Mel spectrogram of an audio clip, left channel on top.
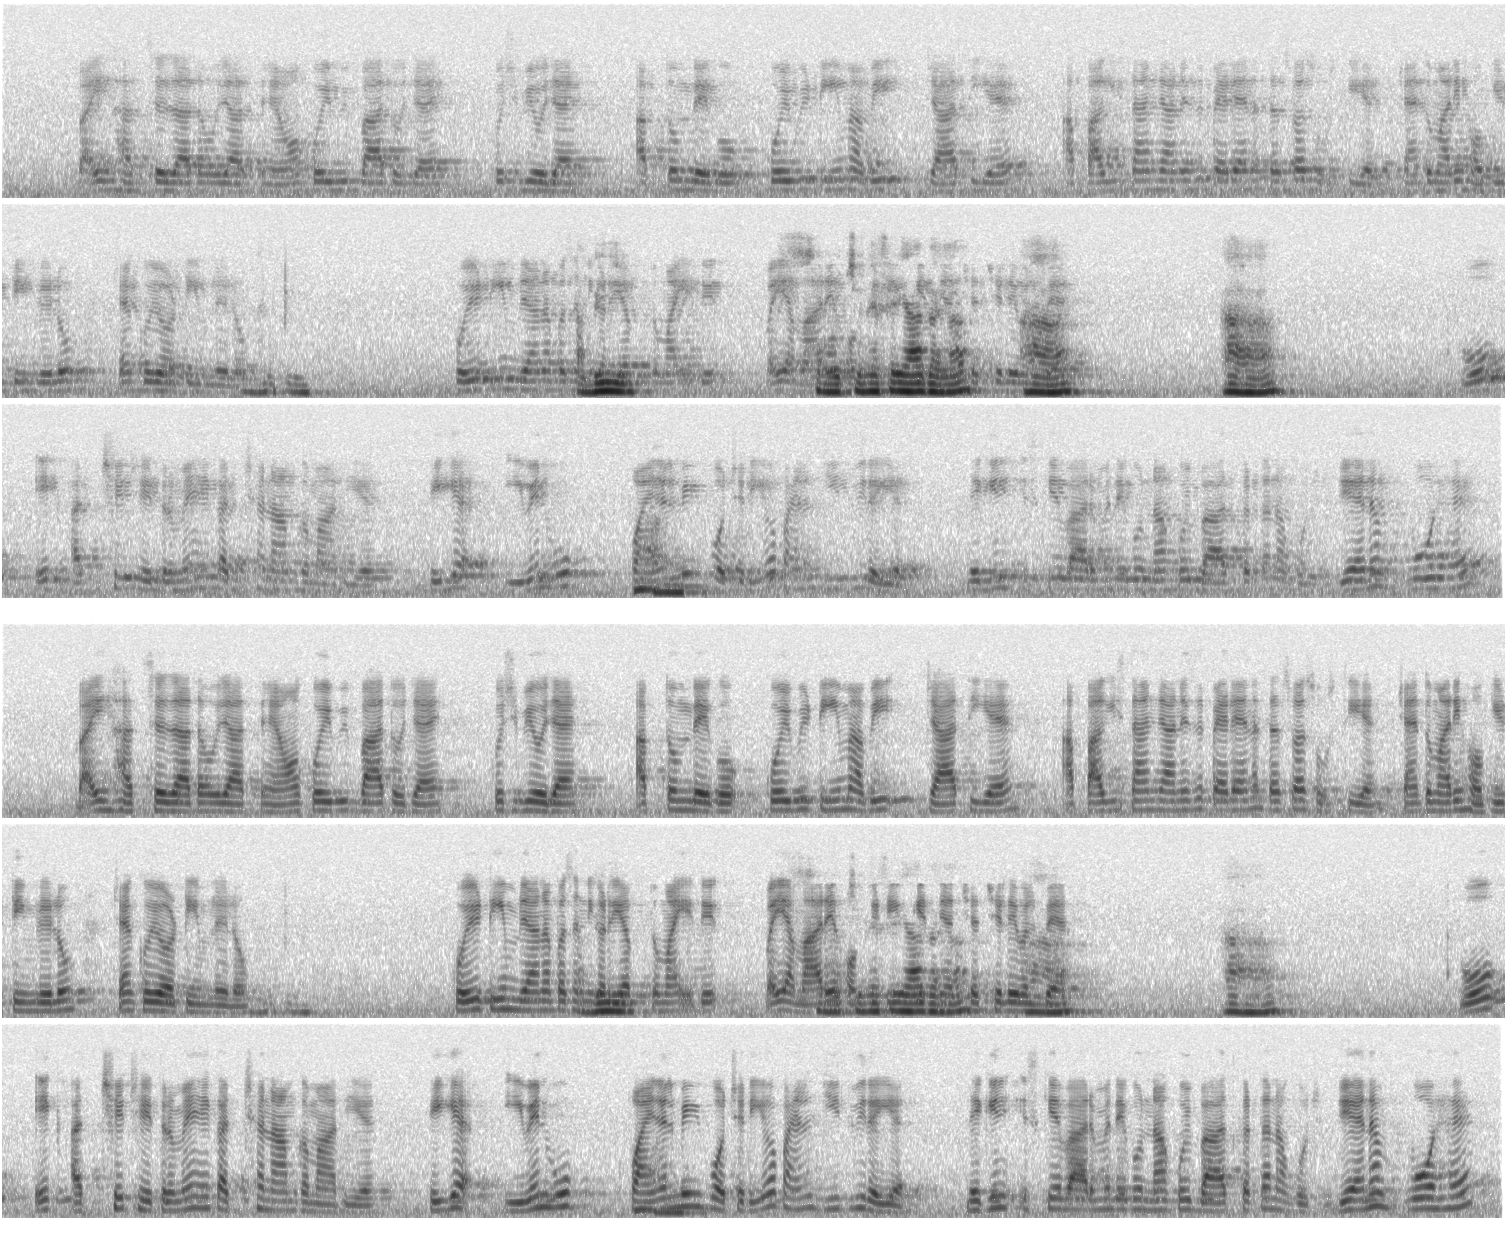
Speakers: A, on the right; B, on the left.
A: भाई हद से ज्यादा हो जाते हैं और कोई भी बात हो जाए कुछ भी हो जाए अब तुम देखो कोई भी टीम अभी जाती है अब पाकिस्तान जाने से पहले है ना दस बार सोचती है चाहे तुम्हारी हॉकी टीम ले लो चाहे कोई और टीम ले लो
B: Exactly exactly.
A: कोई टीम जाना पसंद नहीं
B: अभी
A: करती अब तुम्हारी देख भाई हमारे
B: सोचने
A: हॉकी
B: से
A: टीम
B: याद
A: कितने
B: आया
A: अच्छे अच्छे लेवल
B: हाँ
A: पे है
B: हाँ हाँ
A: वो एक अच्छे क्षेत्र में एक अच्छा नाम कमा रही है ठीक है इवन वो फाइनल
B: हाँ
A: में भी पहुंच रही है और फाइनल जीत भी रही है लेकिन इसके बारे में देखो ना कोई बात करता ना कुछ ये है ना वो है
